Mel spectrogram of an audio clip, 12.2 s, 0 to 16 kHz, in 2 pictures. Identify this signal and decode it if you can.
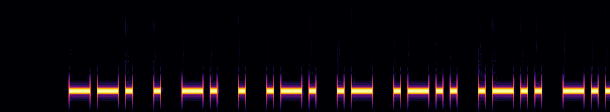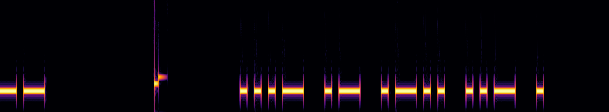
Morse code, heard as a keyed tone, about 17 wpm, 700 Hz. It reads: GENERALLY VALUE
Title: Sentences from Top 600 Words - New Word Drill - 17wpm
